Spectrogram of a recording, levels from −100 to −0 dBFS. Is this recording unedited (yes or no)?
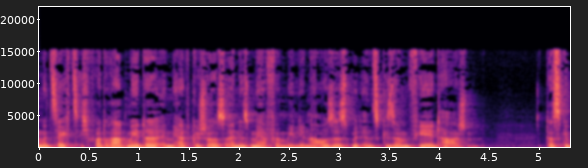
yes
